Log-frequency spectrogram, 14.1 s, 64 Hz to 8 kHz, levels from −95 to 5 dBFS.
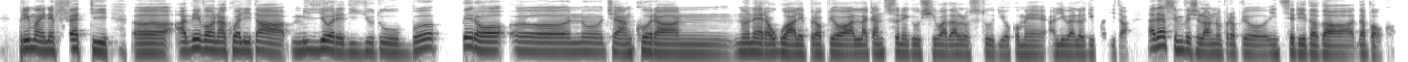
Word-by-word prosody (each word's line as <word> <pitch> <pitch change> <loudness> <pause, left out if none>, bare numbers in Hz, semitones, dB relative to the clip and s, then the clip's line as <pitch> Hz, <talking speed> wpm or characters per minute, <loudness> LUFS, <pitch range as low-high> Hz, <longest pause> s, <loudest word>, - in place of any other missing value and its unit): prima 175 -1 +3
in 155 0 +1
effetti, 155 -3 +1 0.2
uhm, 135 0 +2
aveva 170 +3 +3
una 150 -2 +3
qualità 150 -3 +3
migliore 155 0 +1
di 135 0 -8
YouTube, 140 +6 -3 0.2
però, 155 -8 +5
uhm, 145 -2 0
no 145 -1 -5
cioè 140 +1 -5
ancora 130 -1 +2
non 125 +2 -5
era 135 -2 +2
uguale 125 -2 +3
proprio 125 0 0
alla 125 0 +1
canzone 130 0 -4
che 130 - -8
usciva 125 0 -3
dallo 120 -1 -3
studio 115 -1 -9
come 115 -1 -6
a - - -14
livello 120 -1 -3
di 120 - -11
qualità. 115 0 -12 0.2
Adesso 220 0 +4
invece 155 -4 -2
l'hanno 130 -1 -1
proprio 125 -2 -5
inserita 130 0 -2
da 115 -1 +1
da 125 - -2
poco. - - -6
135 Hz, 160 wpm, -22 LUFS, 125-150 Hz, 0.2 s, però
